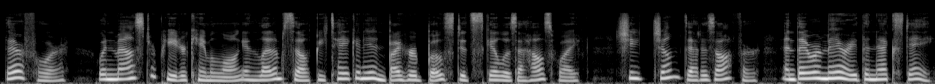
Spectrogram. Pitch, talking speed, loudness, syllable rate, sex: 225 Hz, 200 wpm, -15 LUFS, 5.6 syllables/s, female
